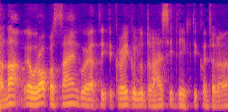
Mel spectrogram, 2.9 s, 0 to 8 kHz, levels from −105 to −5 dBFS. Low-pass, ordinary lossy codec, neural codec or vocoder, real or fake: 7.2 kHz; MP3, 48 kbps; codec, 16 kHz, 0.8 kbps, ZipCodec; fake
